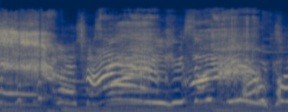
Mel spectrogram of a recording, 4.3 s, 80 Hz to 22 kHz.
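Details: Newborn 8.5-pound girl, born at 6:38, crying strongly and continuously moments after birth with brief gasps between cries; a vigorous, normal first cry.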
